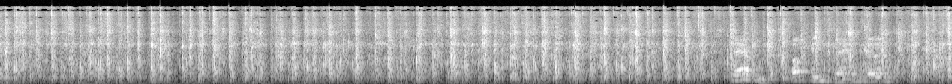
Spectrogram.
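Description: Ice rattling and knocking inside a stainless-steel cocktail shaker tin being shaken hard, a fast, even rattle of a large ice cube and cracked ice against the metal.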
